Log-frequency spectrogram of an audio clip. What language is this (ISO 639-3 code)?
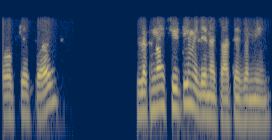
urd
